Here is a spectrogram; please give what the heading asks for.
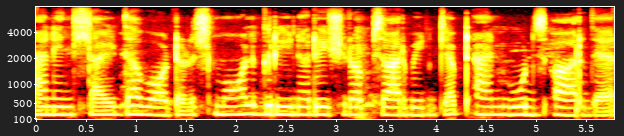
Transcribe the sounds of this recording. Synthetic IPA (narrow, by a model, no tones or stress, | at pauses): ɛ̃ɳɖɪ̃nsaɪɖ̚d̪əʋɔːʈəɾsmɔːlɡɾĩːnəɾiʃɾəpsaːɾbĩːnkɛp̚ʈɛ̃ɳɖʋʊɖsaːɾd̪eːɾ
